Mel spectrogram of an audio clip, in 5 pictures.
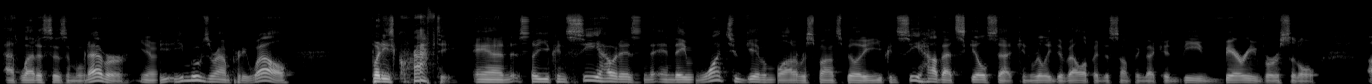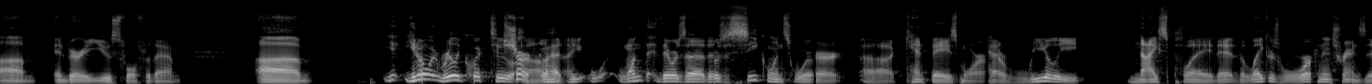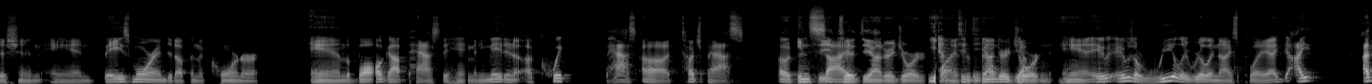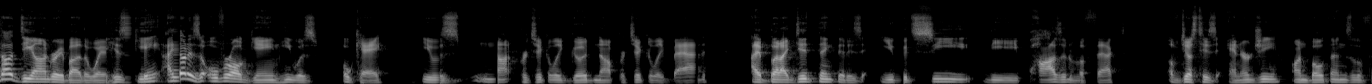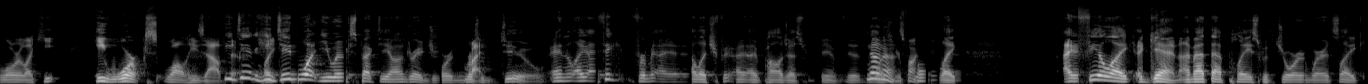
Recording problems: choppy; very; 5% of the speech affected

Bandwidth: 16.5 kHz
